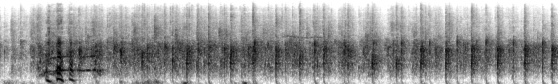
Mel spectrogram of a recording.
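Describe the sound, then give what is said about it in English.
A crowd breaks into sustained applause for author Johan Hari at a book event, dense overlapping claps holding steady at a fairly loud level for several seconds, with a brief cheer or voice rising near the start. “So let's have a round of applause for Johan Hari.”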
